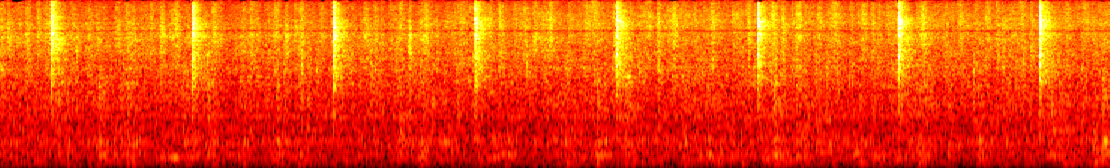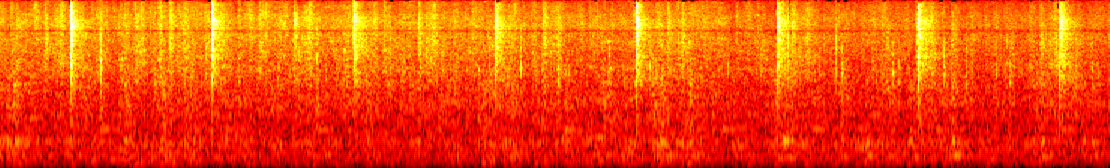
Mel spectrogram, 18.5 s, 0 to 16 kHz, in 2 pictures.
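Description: Posamenter silk-ribbon loom running: a steady mechanical clatter, with a sharp clack about every 1.2 seconds and lighter clicks in between.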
